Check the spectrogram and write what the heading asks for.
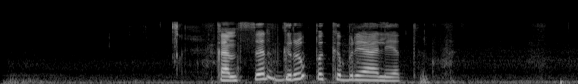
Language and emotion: Russian, positive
